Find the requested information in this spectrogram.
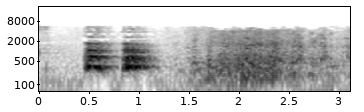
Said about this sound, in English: is there a dog in my house?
